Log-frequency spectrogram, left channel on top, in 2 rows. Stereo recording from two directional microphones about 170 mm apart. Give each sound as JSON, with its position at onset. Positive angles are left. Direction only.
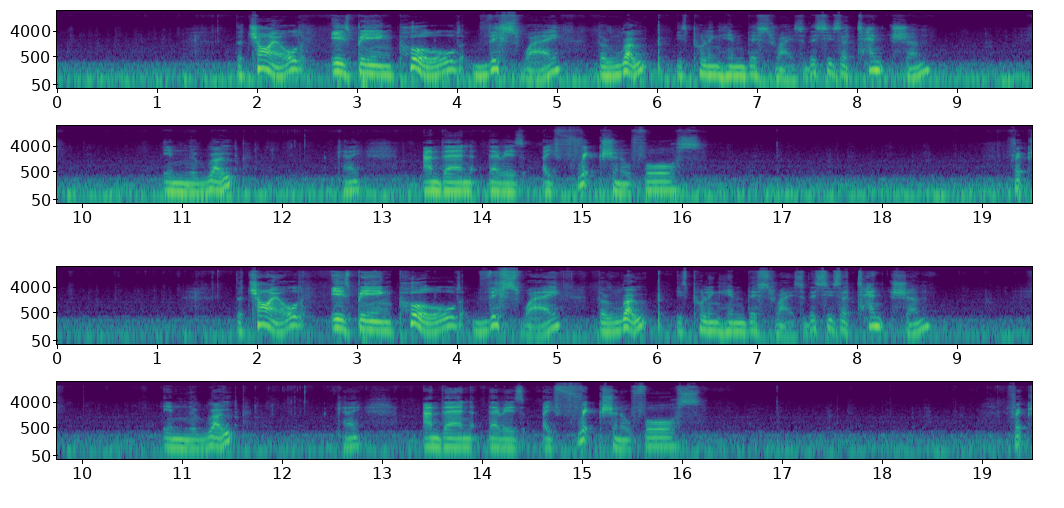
{"t": 1.8, "sound": "speech", "side_deg": -30}
{"t": 10.8, "sound": "speech", "side_deg": -35}
{"t": 12.5, "sound": "speech", "side_deg": -30}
